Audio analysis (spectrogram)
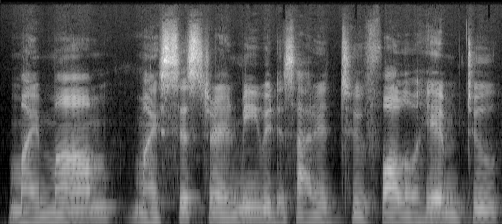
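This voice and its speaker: A woman in her forties with an Indonesian accent and a fairly deep voice for a woman. English is her second language. She speaks conversationally as an interview guest, agreeable in her manner. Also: fairly even intonation, normal speed. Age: 40s.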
